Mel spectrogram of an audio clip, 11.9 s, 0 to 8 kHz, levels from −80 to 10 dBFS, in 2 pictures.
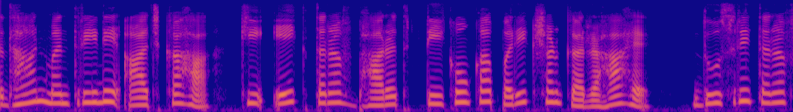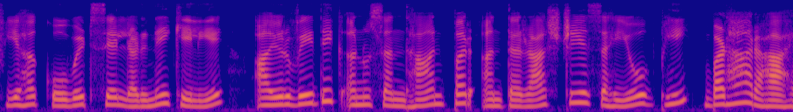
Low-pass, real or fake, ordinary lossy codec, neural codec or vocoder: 7.2 kHz; real; none; none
